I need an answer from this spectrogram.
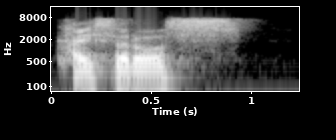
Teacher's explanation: in the word kaiseros you have a diphthong right here so you have an ah sound with a little e at the end of it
